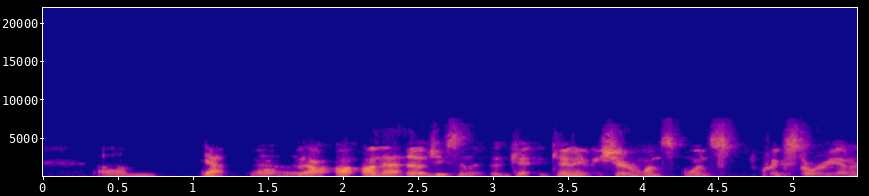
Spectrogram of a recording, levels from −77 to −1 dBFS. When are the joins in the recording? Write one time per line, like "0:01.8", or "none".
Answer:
0:01.3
